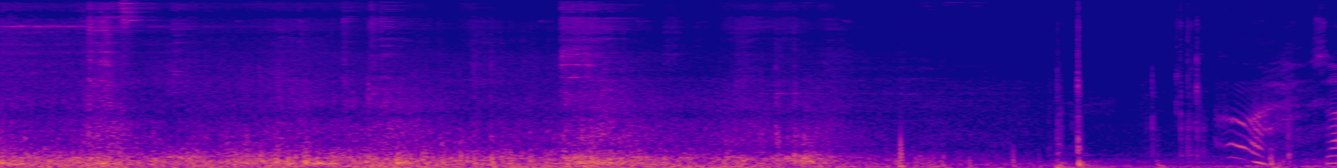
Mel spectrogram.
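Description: A CSX freight train rolls past close by during railfanning in Muncie, with a continuous heavy rumble of wagons, clicking wheels, and squealing that rises toward the end as the train passes.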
